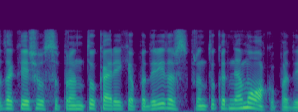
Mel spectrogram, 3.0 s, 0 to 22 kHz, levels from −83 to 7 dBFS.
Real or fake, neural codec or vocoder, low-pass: real; none; 7.2 kHz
